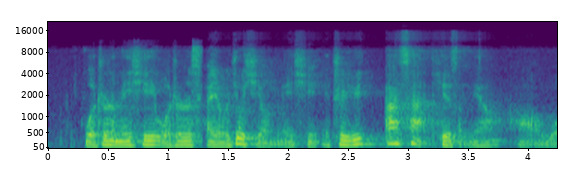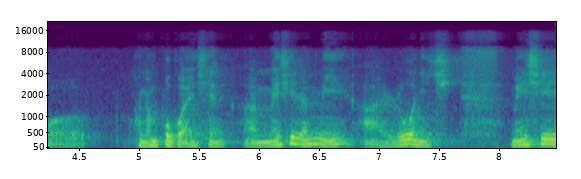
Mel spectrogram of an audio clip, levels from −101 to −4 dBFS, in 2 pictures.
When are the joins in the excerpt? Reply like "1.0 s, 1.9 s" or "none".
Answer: 1.3 s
